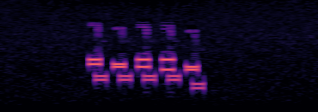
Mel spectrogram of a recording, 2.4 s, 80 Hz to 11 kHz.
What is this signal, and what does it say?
Multi-frequency trunk signalling (R2, with the far end's replies), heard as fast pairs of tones, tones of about 90 ms. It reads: 93871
